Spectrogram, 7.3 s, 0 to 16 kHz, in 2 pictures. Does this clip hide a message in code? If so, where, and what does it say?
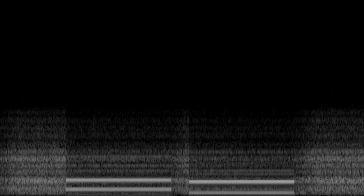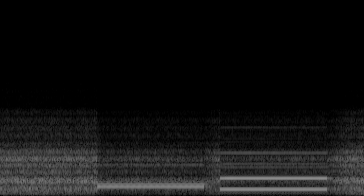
Yes: aircraft SELCAL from 0.7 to 6.9 s, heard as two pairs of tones, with radio static and room echo. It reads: GR-AQ KM-GS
